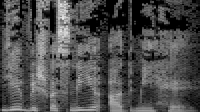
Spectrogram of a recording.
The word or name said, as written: विश्वसनीय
